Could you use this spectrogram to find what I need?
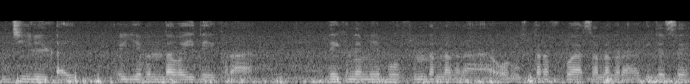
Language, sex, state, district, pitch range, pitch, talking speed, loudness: Hindi, male, Madhya Pradesh, Katni, 115-120 Hz, 115 Hz, 215 wpm, -19 LUFS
